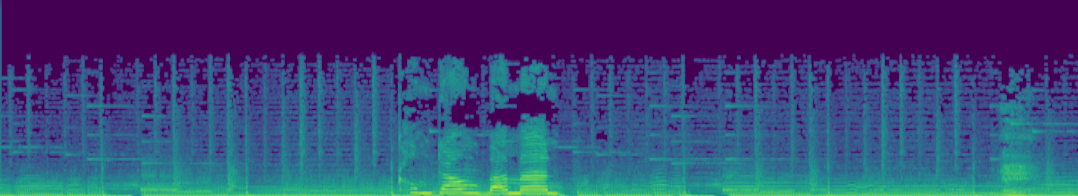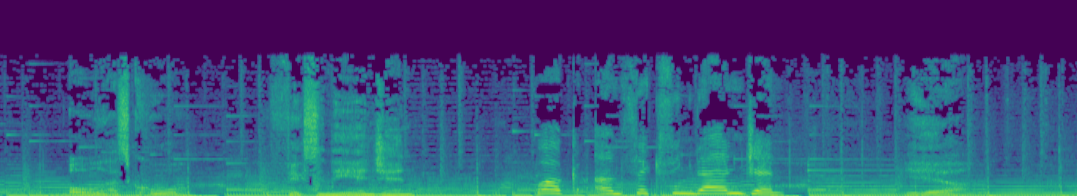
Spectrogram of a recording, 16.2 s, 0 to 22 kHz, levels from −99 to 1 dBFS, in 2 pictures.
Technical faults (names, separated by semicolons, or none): none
